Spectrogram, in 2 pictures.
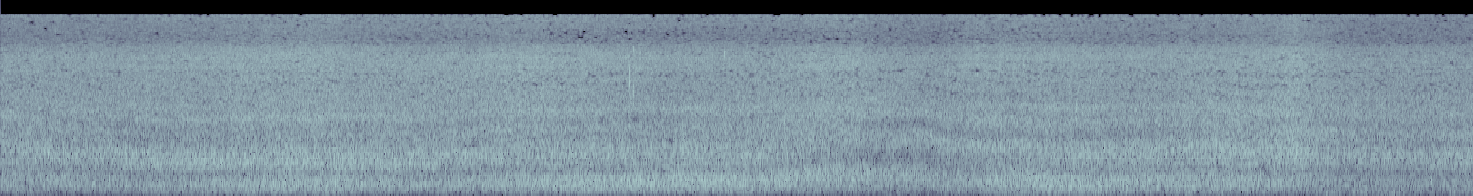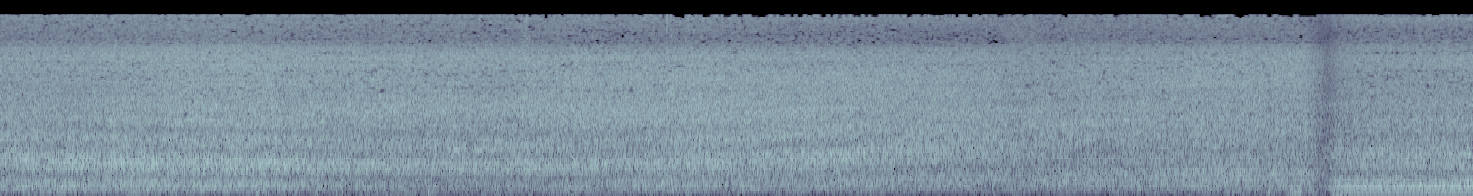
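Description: Surf breaking on a sandy beach: a steady wash of waves that swells and eases. Near the end it cuts off suddenly and a steady low hum takes over.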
